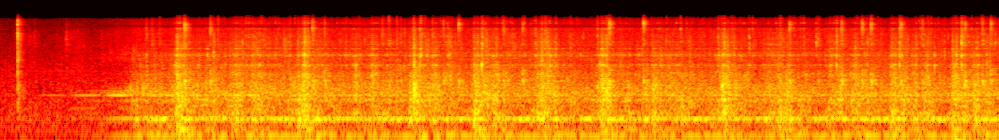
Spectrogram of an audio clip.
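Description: Front-loading washing machine's drum turning during the wash: a single click just after the start, then about two seconds in the motor starts and runs with a steady hum while water and the wet plush toy slosh and slap around the drum in irregular splashes.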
